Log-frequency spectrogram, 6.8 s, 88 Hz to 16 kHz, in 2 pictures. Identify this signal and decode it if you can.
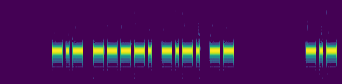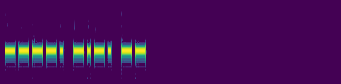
Morse code, heard as a keyed tone, about 34 wpm, 700 Hz. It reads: K9CM K9CM
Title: USA Call Signs - 4 Characters - Repeated 2x - 35wpm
